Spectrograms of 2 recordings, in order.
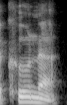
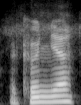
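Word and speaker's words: Acuña: i hear people say akuna akunya akuna because it's a kunya yeah that little wavy thing over the end right changes it into a y sound what is that thing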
